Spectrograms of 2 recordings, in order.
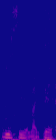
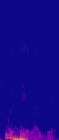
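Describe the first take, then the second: First: "I'ma say it like that" dropped to a near-murmur, very soft; soft repeat. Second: "I'ma say it like that" said out loud and punchy, in an altered voice; loud emphatic take. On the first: Preacher softly repeating her phrasing to women, quiet. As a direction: let it fall away quietly. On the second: Preacher driving the line home to women, loud. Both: Shown as a demonstration. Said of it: "That's the right way of saying it".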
